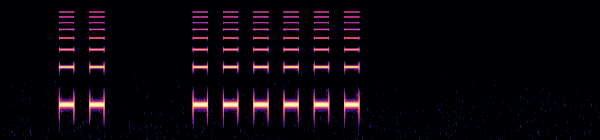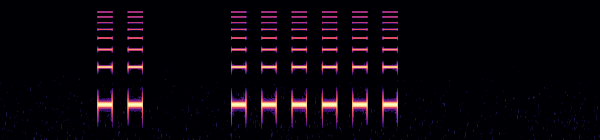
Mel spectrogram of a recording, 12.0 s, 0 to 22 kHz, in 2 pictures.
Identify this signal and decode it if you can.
Beep code, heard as beeps from a small speaker, played twice, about 1020 Hz. 2-6.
